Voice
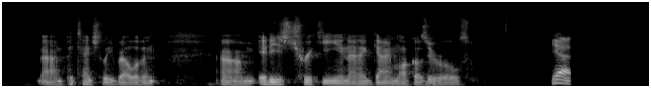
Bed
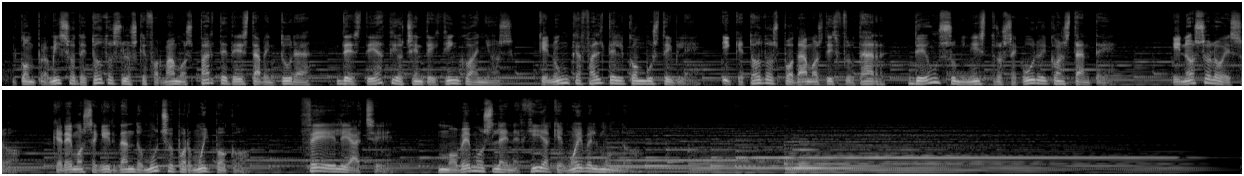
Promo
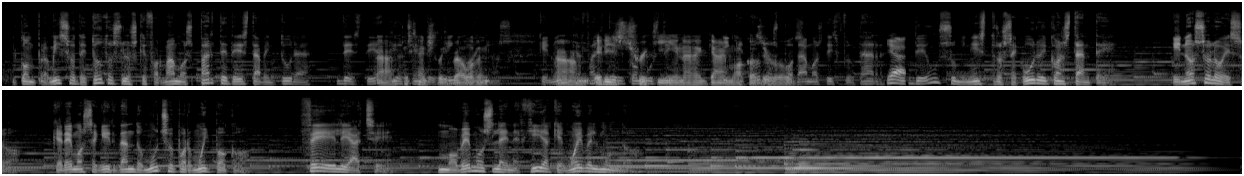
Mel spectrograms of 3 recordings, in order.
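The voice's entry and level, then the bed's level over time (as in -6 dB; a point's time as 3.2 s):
3.35 s, -3.5 dB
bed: 2.18 s -2.5 dB
3.05 s -11.5 dB
9.14 s -11.5 dB
9.99 s -0.5 dB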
